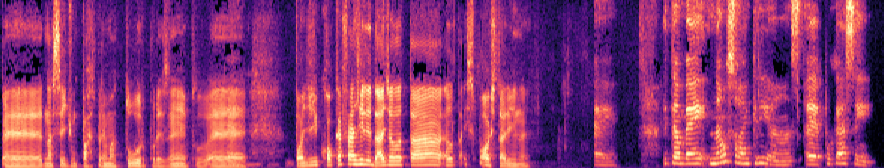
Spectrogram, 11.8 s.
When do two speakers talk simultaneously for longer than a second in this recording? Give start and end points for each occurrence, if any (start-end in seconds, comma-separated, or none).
none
